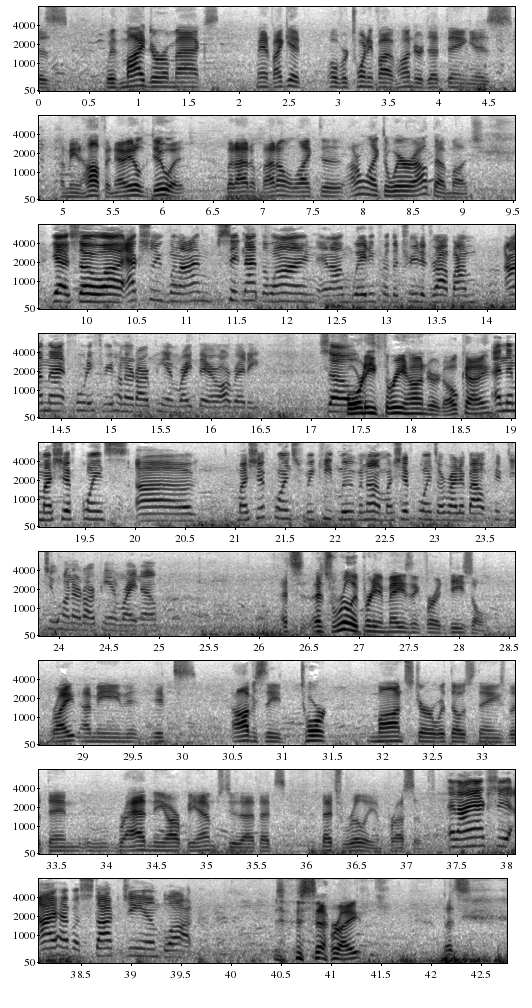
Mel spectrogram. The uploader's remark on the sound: Live at The World Series of Pro Mod, Bradenton Motorsports Park.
